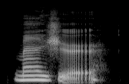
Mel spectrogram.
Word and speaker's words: measure: 我们特别要注意的是，这个 SU 的发音是 R 的发音，不是 SH。 measure measure 它跟这个 television 它的 SI 的发音是一样的，是一个很特别的，很像 Z，但是必须要嘟嘴面变 Z 这个发音。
